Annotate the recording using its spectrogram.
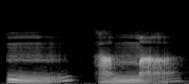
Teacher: We have the voiced bilabial nasal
